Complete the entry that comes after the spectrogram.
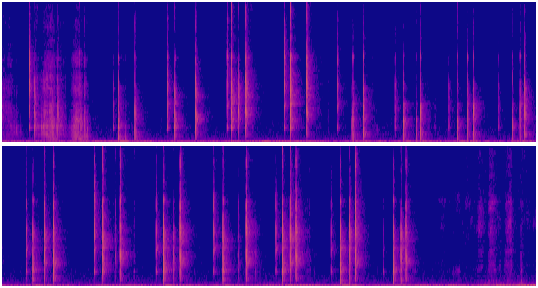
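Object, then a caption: Small painted wooden toy eyeshadow case tapped with acrylic nails. Long acrylic nails tap and scratch the lid of a small, closed, pink-painted wooden toy eyeshadow case, a hollow box. Quick, sharp, bright clicks come in uneven bursts over a faint scratchy rustle and a steady low hum. Each tap dies away almost at once.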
